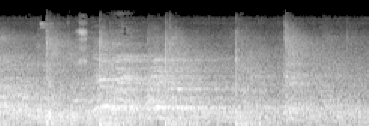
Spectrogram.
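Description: A basketball bounces on a hard court in an echoing hall.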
